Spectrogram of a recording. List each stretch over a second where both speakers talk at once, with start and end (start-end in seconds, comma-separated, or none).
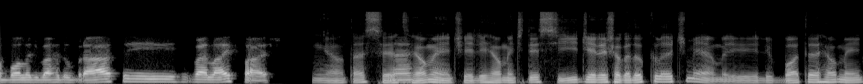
none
